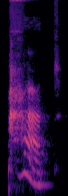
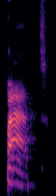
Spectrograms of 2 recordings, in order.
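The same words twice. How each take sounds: First: The p is said with a puff of air. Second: The p is said without a puff of air. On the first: The speaker calls it right. "We say pat, with this sound" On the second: The speaker calls it wrong. "we don't say pat, because that doesn't sound right"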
